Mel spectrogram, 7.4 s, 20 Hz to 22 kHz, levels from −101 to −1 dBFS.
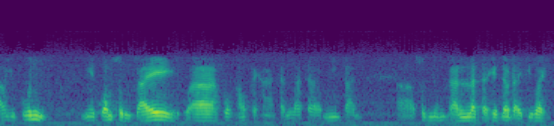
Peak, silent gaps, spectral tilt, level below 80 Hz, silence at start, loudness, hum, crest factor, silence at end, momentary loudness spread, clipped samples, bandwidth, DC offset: -6 dBFS; none; -4 dB/octave; -62 dBFS; 0 s; -26 LUFS; none; 20 dB; 0.1 s; 22 LU; under 0.1%; 4.1 kHz; under 0.1%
